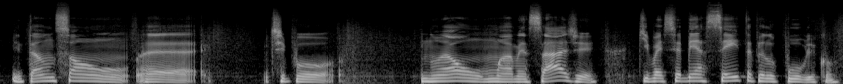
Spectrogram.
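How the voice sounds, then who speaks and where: A man rambles on to his viewers, circling back and restarting his sentences. His voice is smooth and clear, pitched in the middle. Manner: rambling, repetitive, with many fillers and restarts. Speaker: YouTuber. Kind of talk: rambling monologue to camera.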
